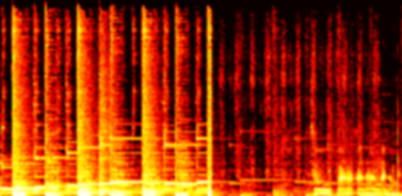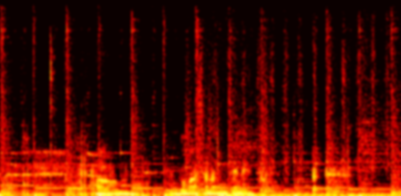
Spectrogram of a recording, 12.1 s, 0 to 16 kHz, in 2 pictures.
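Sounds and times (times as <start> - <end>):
jingling bell-like music: 0.0 - 7.1.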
